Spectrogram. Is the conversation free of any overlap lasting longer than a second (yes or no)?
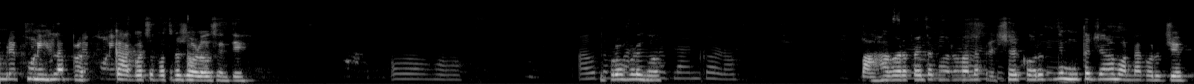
no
